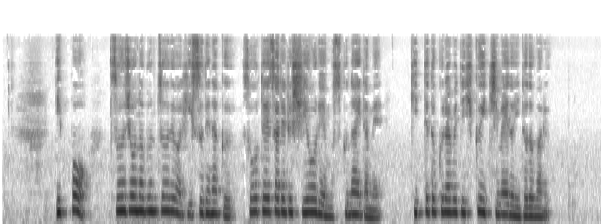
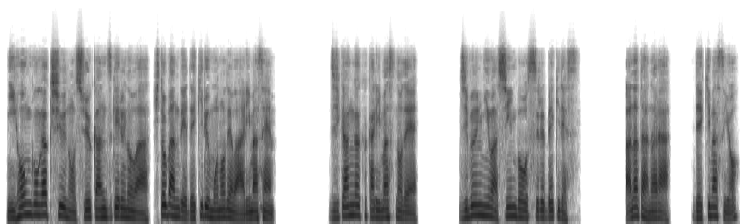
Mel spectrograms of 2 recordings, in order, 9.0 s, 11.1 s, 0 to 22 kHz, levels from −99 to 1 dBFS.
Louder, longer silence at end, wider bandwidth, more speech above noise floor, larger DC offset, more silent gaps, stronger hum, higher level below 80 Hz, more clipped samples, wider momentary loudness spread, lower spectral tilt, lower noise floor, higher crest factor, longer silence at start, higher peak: second, -25 LUFS vs -17 LUFS; first, 0.8 s vs 0.1 s; first, 11.5 kHz vs 9.6 kHz; second, 40 dB vs over 73 dB; neither; second, none vs 4.16-4.91 s, 6.29-6.87 s, 8.75-9.35 s, 10.08-10.35 s; neither; second, -60 dBFS vs -54 dBFS; neither; about the same, 9 LU vs 8 LU; about the same, -5 dB/octave vs -5 dB/octave; second, -64 dBFS vs under -90 dBFS; about the same, 16 dB vs 16 dB; first, 0.45 s vs 0.1 s; second, -10 dBFS vs -2 dBFS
